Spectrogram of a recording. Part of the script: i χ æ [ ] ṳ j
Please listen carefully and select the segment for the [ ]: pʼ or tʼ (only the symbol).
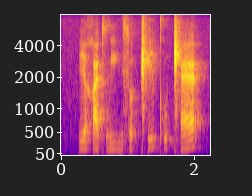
tʼ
